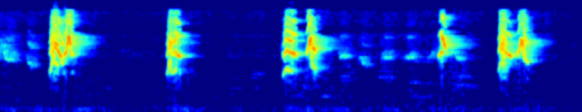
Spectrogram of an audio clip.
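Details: Oriental magpie-robin, a newly acquired caged bird that had not sung for its previous owner, gives loud harsh rasping notes at uneven intervals of about a second, with very faint thin whistles between them.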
